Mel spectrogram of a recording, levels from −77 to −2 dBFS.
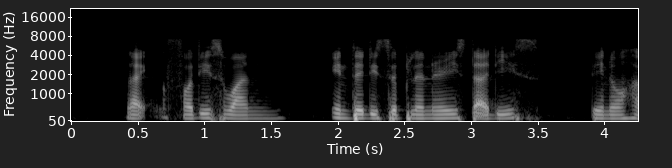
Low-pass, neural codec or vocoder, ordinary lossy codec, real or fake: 7.2 kHz; none; none; real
